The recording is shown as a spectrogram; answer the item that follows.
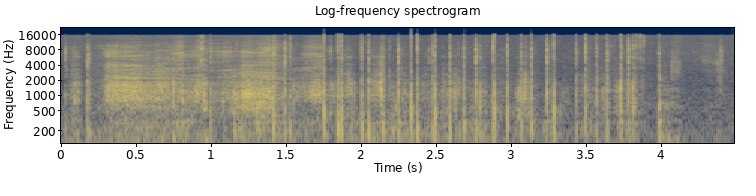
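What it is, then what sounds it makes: Plastic LCD writing tablet. Long gold metal filigree nail claws scratch and tap a handheld white plastic LCD drawing tablet with a dark screen, working across both the screen and its frame. About a second and a half of dense, hissy scratching gives way to a rapid run of short, sharp plastic clicks that stop almost instantly.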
